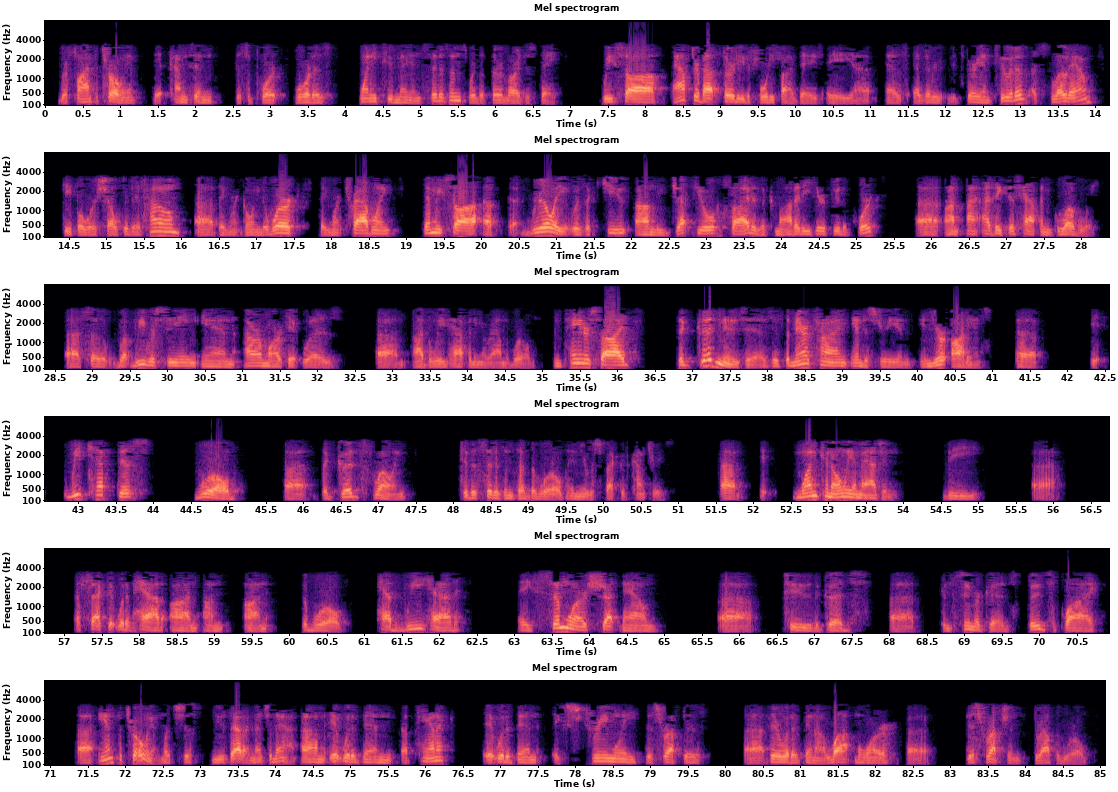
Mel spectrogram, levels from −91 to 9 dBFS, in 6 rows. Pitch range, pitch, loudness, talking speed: 85-105 Hz, 95 Hz, -17 LUFS, 140 wpm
